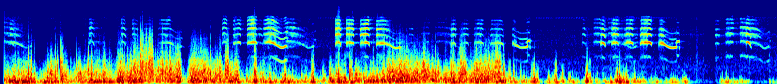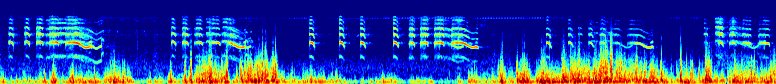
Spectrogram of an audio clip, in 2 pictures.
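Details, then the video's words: Several Bar-headed geese give nasal, honking calls in quick, overlapping bursts over a rumbling, windy background. "Bar-Headed Geese can be heard chirping sound."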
